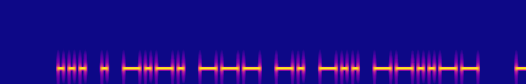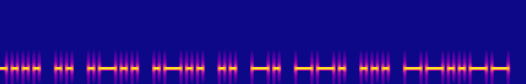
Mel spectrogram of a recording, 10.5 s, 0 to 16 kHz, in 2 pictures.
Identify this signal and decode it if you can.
Morse code, heard as a keyed tone, about 22 wpm, 700 Hz. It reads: SECOND, BILLINGS,
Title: A Sound Of Thunder 22wpm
